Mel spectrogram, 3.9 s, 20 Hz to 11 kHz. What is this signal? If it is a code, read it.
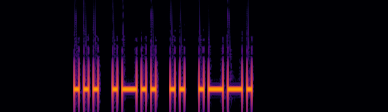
Morse code, heard as a keyed tone, about 25 wpm, 700 Hz. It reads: SLIP
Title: Top 1751-2000 Words 25wpm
